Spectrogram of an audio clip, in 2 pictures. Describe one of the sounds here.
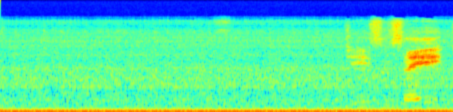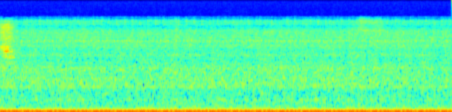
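A truck's diesel engine idles with a deep, steady rumble.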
